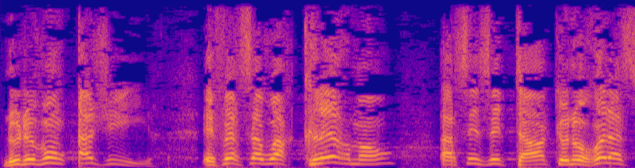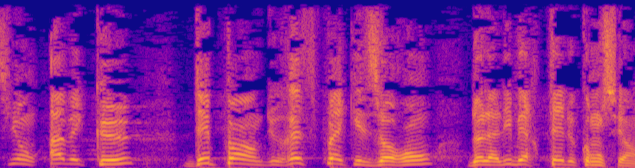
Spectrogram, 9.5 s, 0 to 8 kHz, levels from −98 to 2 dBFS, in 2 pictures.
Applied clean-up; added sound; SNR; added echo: none; none; none; none.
